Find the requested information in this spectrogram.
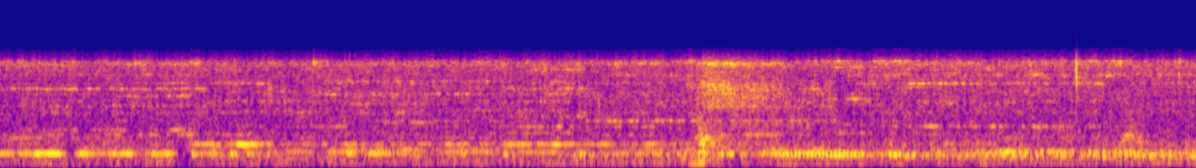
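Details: Steady background music with sustained tones and a sharp click near the end, no animal voice present.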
